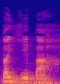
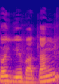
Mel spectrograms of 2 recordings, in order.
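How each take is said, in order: First: The word ends in a stopped 'h' sound. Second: The word ends in a full '-tan' ending. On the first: The reader pauses on this word. "হা সাকিন মানে ফেলতে ফেলতে হবে" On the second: The reader continues without pausing. "যদি আমরা ওয়াকফ না করি তাহলে তয়্যিবাতান এরকম বলবো"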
